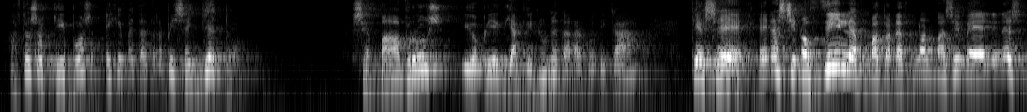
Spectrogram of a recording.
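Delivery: loud, high preaching force. Acted. Preacher describing the park to his congregation, preaching. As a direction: rail against it from the pulpit.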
